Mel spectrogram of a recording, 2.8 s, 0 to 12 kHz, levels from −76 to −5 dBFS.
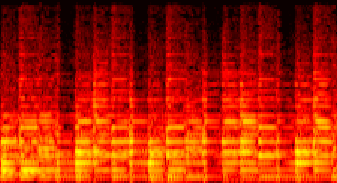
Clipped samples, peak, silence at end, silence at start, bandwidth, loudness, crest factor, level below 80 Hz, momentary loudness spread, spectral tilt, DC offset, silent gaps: under 0.1%; -12 dBFS; 0 s; 0 s; 11.5 kHz; -28 LUFS; 16 dB; -54 dBFS; 2 LU; -5.5 dB/octave; under 0.1%; none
